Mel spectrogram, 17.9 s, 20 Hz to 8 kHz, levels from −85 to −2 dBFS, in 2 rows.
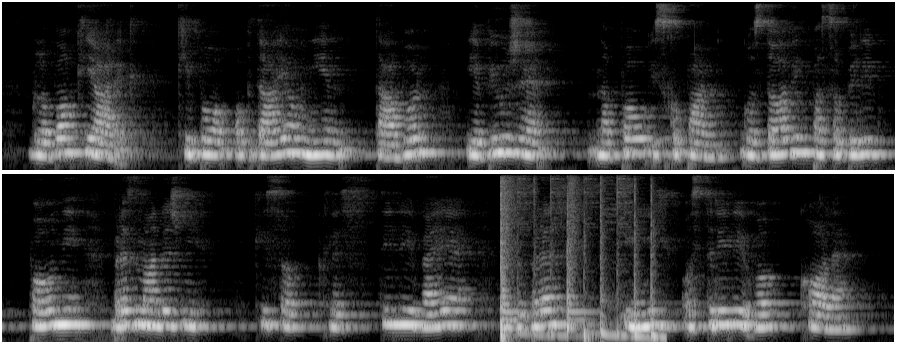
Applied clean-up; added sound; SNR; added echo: none; Drum kit; 4 dB; reverberation time 0.6 s.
